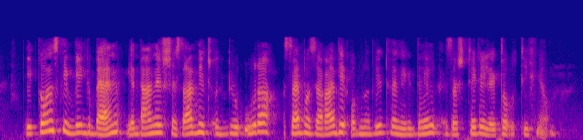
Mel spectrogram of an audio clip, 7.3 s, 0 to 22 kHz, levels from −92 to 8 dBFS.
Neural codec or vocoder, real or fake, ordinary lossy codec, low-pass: codec, 16 kHz, 2 kbps, FreqCodec, smaller model; fake; MP3, 48 kbps; 7.2 kHz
